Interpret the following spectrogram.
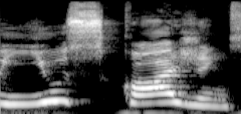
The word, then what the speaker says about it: ius cogens: O chamado ius cogens, se escreve jus cogens, o ius cogens, aquele direito mais importante, aquelas normas de observância mínima perante a comunidade internacional.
